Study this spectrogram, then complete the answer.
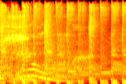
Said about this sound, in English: cars go past.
